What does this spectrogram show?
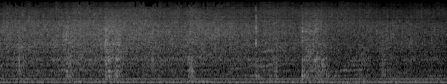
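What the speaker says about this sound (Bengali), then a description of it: "একটু ভালো করে ভেজে নেব।" Ground spices sizzle in oil in a pan for sambar, a close, continuous frying hiss with soft scraping stir strokes at a slow irregular pace, no voices.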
